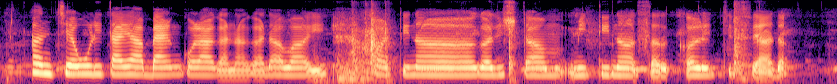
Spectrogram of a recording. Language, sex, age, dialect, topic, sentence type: Kannada, female, 18-24, Dharwad Kannada, banking, statement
